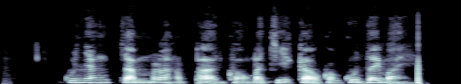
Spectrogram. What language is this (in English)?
Thai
